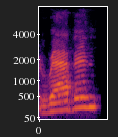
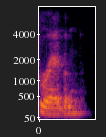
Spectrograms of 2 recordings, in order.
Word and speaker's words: Rabin: we so appreciate it both my guests Rabin did I pronounce that correctly it's Raven Raven Raven and I are delighted that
